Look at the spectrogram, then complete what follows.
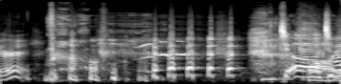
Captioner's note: laughing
